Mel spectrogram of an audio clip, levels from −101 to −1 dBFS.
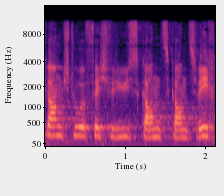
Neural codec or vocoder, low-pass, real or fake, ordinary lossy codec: none; 10.8 kHz; real; MP3, 96 kbps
